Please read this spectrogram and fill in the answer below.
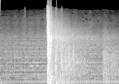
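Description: A single heavy boom about a second in, dying away over the next second, over sustained background music.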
